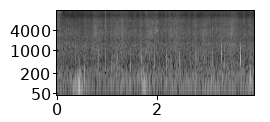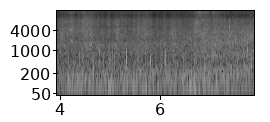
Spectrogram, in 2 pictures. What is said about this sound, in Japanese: 新雪の音という音が聞こえるでしょうかね。まあ、散歩中です。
